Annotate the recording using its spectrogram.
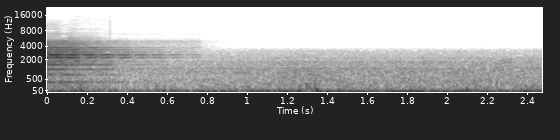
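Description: Background music cutting off in the first moment, then the low, steady rush of sea surf breaking against a concrete breakwater.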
